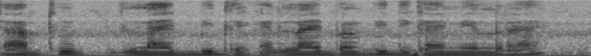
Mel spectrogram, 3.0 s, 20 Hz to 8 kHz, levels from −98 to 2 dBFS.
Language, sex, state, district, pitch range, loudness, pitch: Hindi, male, Arunachal Pradesh, Papum Pare, 120-130 Hz, -18 LUFS, 120 Hz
